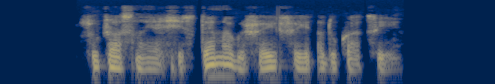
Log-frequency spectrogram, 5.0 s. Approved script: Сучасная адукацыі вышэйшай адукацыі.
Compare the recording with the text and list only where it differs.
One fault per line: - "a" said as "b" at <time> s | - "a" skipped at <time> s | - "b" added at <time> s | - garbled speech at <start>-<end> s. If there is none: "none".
- "адукацыі" said as "сістэма" at 1.8 s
